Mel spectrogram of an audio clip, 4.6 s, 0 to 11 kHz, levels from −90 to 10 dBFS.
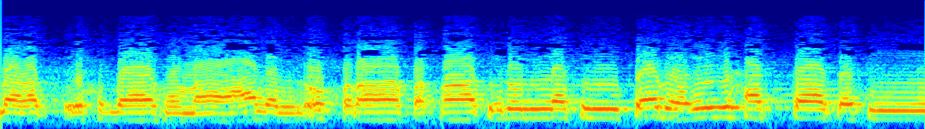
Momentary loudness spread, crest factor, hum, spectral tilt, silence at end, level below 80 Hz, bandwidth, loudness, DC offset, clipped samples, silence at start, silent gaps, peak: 3 LU; 10 dB; none; -8 dB/octave; 0 s; -64 dBFS; 4.9 kHz; -14 LUFS; under 0.1%; under 0.1%; 0 s; none; -2 dBFS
